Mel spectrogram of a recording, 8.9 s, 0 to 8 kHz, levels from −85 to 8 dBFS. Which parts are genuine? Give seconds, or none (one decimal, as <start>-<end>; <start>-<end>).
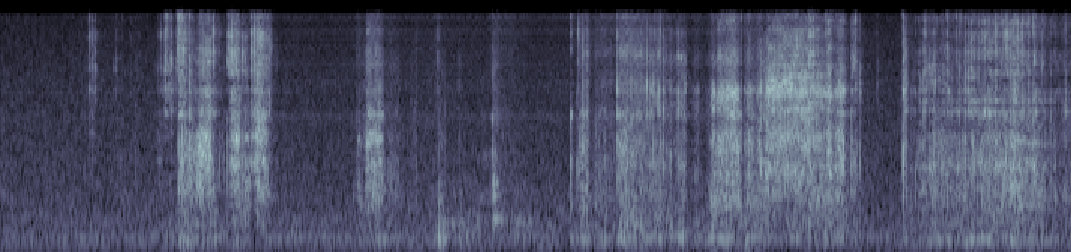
0.0-2.1; 6.4-8.9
